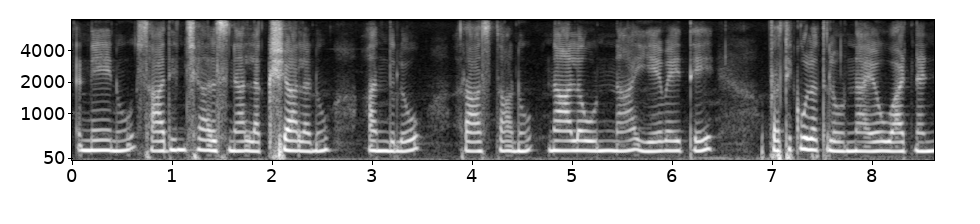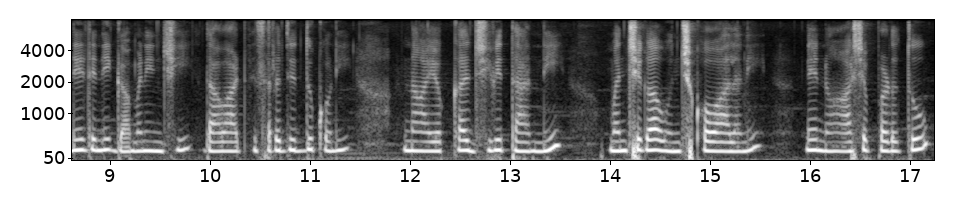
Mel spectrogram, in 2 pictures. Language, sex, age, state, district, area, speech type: Telugu, female, 18-30, Andhra Pradesh, Kadapa, rural, spontaneous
